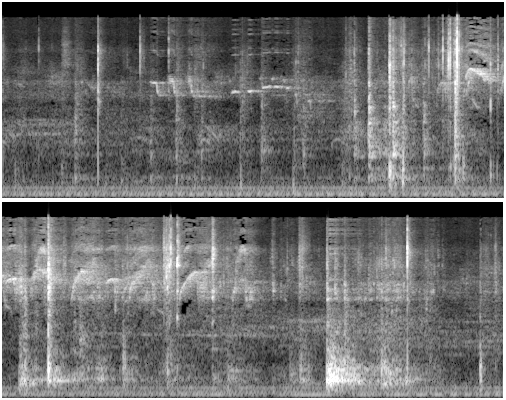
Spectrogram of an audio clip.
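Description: Small birds chirping in short, high calls, over a steady low hum with scattered clicks and knocks. One louder, short sound about eight seconds in.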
